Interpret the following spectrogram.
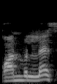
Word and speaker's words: convalesce: कॉन्वलेस इसका प्रोनाउंसिएशन है।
